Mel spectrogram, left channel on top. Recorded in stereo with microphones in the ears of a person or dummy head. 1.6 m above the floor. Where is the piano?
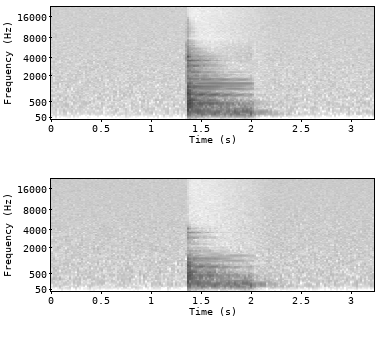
65° left (ahead or behind), 0.6 m.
